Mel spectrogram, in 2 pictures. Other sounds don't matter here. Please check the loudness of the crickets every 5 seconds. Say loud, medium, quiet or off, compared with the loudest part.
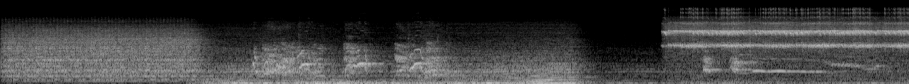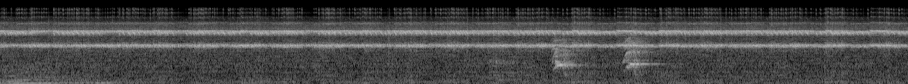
off, loud, loud, loud.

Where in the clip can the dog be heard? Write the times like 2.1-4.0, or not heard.
2.5-4.5, 7.0-8.8, 13.9-15.7.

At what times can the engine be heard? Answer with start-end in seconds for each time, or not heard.
0.0-10.2.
